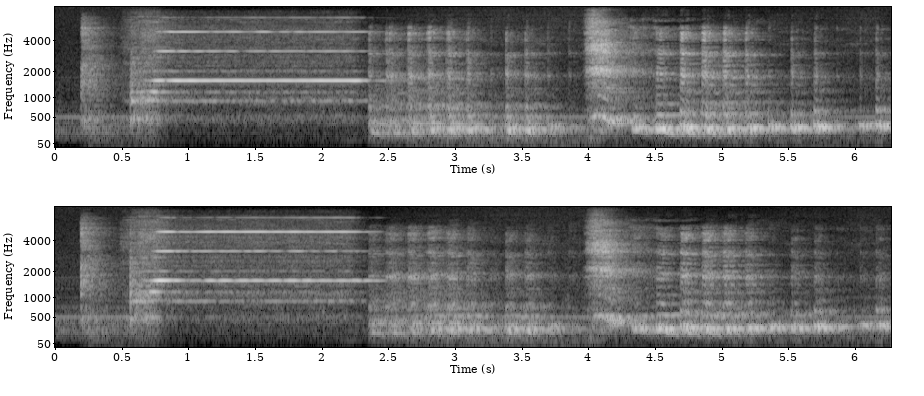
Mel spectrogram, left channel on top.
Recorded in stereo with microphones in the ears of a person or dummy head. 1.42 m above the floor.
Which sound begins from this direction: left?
Laughter, at 2.4 s.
